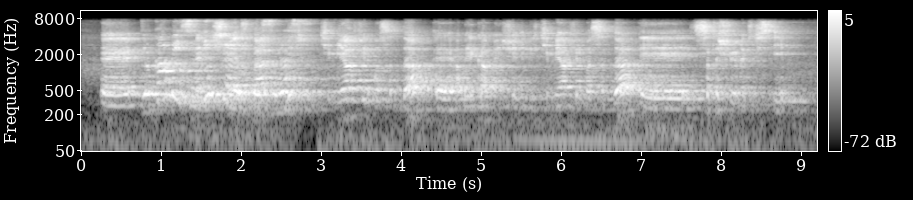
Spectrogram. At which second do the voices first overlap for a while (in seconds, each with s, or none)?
1.2 s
